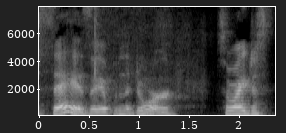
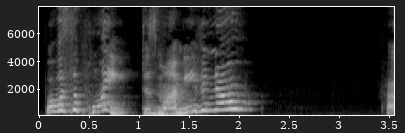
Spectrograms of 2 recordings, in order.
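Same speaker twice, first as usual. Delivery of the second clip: climbing higher with each hurt question; upset outburst; 9 semitones higher than usual. Acted. Girl confronting her father about selling the truck, upset and pleading. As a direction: pour out the frustration, last question slowing. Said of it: "I burst out".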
